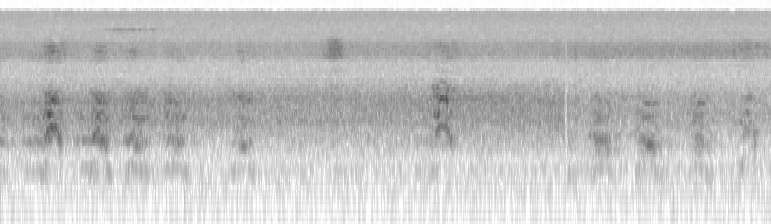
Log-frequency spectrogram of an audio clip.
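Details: Stifled barking from two Rottweilers shut in a parked car in Rennes, France, for at least three days, one snout held by a muzzle, the other taped, reacting when someone approaches; brief choked yelps in loose clusters amid faint noise.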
